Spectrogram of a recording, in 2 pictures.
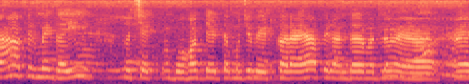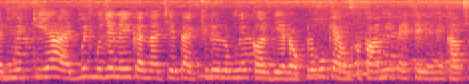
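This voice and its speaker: A young woman from India, a vlogger, telling a personal story to camera in a chatty, animated way and acting out the voices of people she quotes. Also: high voice, slight background noise, rough recording.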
